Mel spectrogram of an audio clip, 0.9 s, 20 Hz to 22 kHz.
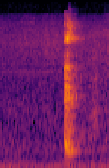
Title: Morning routine Part 2 (sorry about hiccups)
